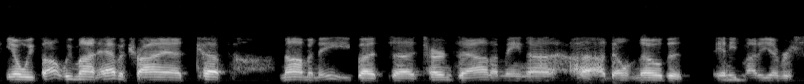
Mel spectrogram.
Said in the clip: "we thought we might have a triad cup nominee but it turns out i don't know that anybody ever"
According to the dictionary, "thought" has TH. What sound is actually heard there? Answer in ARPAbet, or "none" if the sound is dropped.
TH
